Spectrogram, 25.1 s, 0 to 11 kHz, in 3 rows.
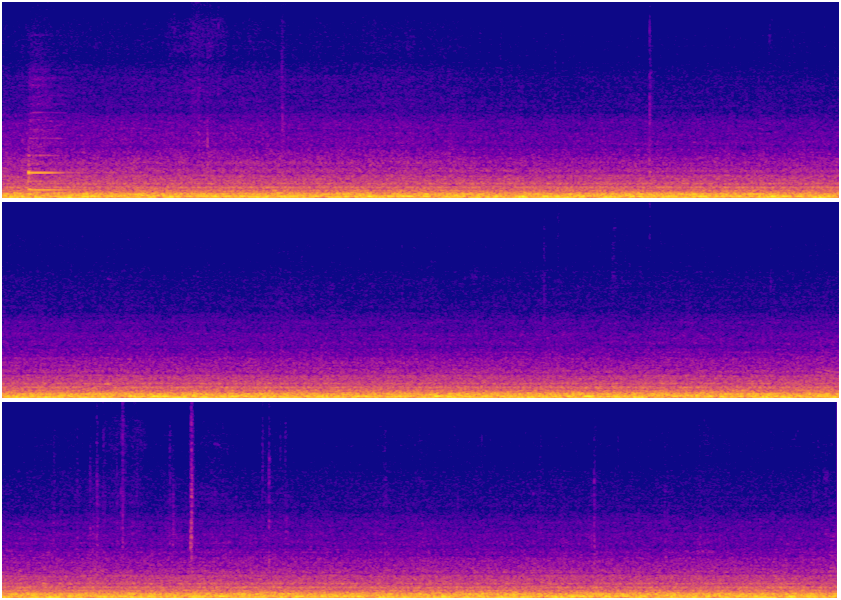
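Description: Dash 8-Q400's Pratt & Whitney PW150A turboprop engine and propeller running steadily, heard from inside the cabin as a loud, even drone with a low hum.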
